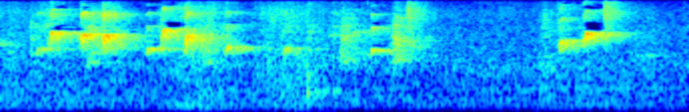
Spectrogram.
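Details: Tunisian goldfinch in an aviary giving quick tinkling, chattering notes in a rapid burst, then a pause and one more short twittered phrase.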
